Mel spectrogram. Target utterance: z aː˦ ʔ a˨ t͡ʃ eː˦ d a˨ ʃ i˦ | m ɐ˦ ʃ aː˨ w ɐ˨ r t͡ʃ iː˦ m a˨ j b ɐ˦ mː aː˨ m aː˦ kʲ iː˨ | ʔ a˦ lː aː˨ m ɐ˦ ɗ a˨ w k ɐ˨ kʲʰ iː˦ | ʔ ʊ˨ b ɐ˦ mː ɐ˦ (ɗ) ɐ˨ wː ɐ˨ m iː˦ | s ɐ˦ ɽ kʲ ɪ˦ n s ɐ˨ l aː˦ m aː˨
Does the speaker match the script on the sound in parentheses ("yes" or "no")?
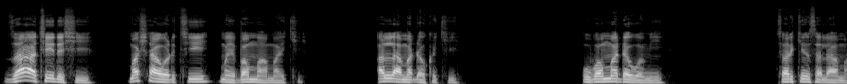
no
